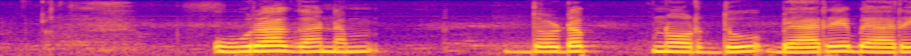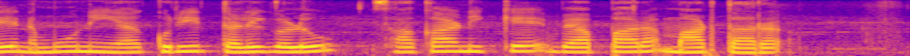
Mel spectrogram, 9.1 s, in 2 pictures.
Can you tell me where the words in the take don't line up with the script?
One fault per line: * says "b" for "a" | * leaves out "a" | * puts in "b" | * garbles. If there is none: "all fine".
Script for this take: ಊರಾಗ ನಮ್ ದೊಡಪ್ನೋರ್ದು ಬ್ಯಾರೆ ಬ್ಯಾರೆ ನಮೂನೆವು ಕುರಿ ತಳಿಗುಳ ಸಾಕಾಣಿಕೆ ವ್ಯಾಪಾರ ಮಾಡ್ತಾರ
all fine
